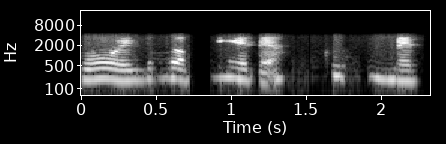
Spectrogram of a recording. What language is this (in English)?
Marathi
